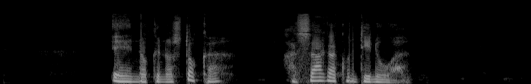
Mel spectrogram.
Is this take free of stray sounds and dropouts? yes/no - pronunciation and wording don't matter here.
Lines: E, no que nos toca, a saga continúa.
yes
